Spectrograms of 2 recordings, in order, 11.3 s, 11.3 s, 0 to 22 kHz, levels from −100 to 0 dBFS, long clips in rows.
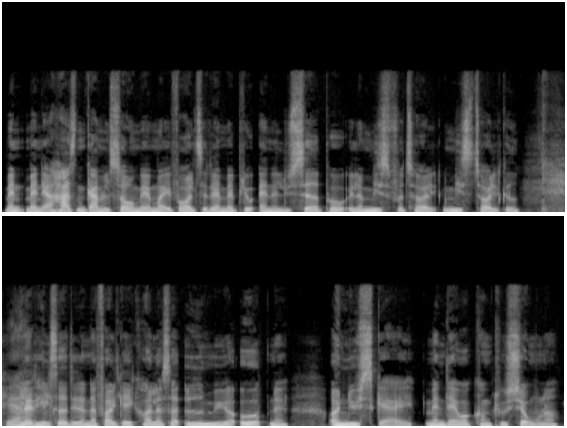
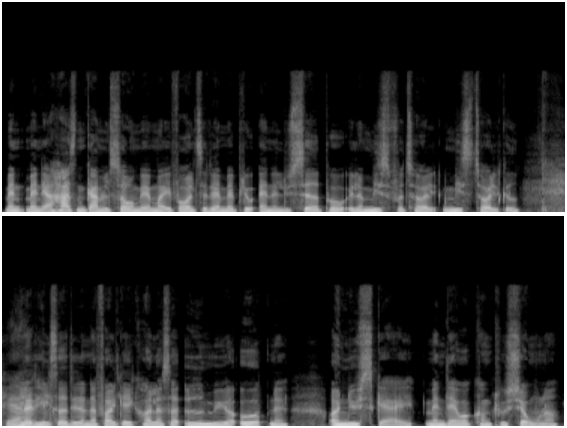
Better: first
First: none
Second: muffled; slightly; fading above 3.5 kHz

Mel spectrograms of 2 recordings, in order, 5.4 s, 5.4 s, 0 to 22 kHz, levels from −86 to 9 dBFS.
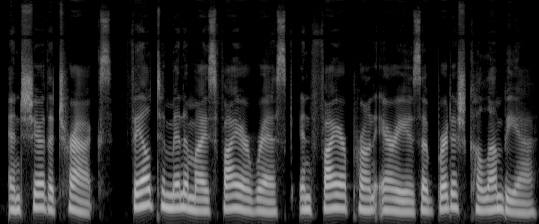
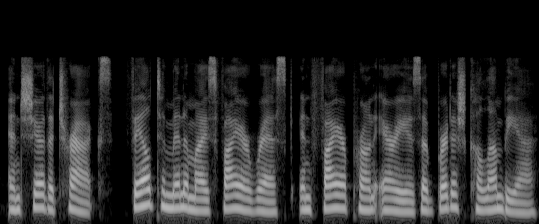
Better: first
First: none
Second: garbled, watery; slightly; nothing above 8.5 kHz

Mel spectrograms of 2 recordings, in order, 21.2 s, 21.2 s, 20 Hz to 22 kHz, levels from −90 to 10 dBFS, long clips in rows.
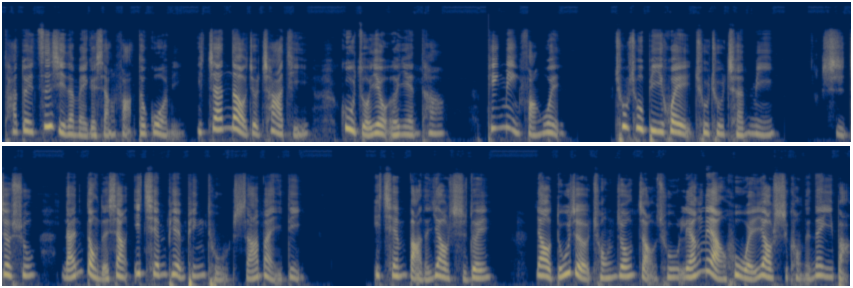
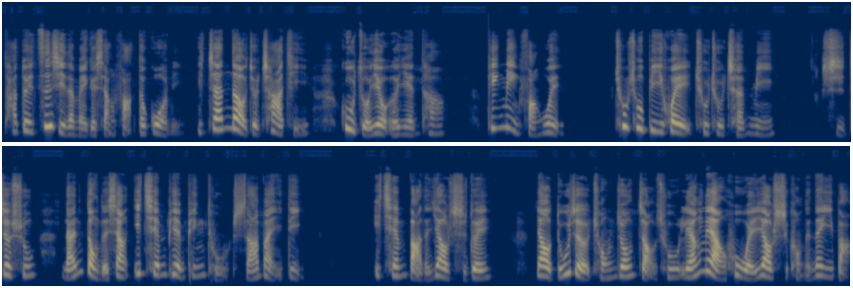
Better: first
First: none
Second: thin; very; fading below 350 Hz

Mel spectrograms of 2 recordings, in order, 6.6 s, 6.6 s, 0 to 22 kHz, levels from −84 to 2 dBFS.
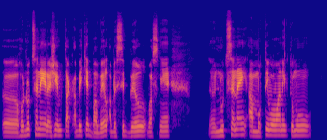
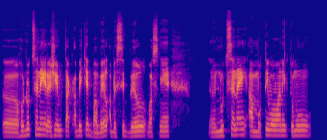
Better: neither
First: thin; somewhat; fading below 600 Hz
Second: thin; somewhat; fading below 600 Hz

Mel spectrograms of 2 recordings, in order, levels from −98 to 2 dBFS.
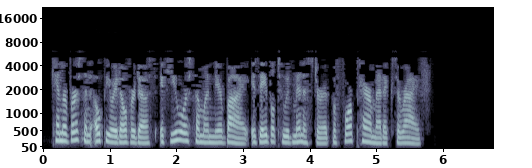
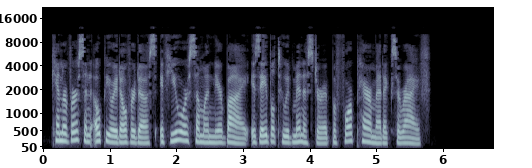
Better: second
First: garbled, watery; badly; nothing above 5 kHz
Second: garbled, watery; slightly; nothing above 8.5 kHz

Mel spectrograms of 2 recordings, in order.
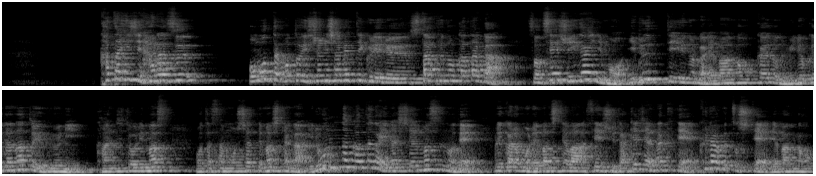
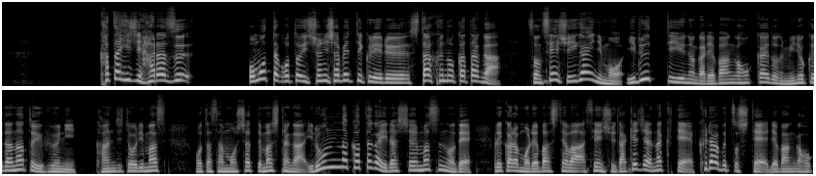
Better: second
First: off-mic speech; far // room echo; slight; dies away in 0.5 s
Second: none

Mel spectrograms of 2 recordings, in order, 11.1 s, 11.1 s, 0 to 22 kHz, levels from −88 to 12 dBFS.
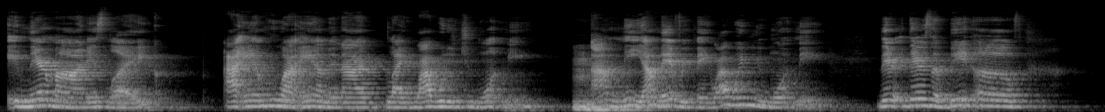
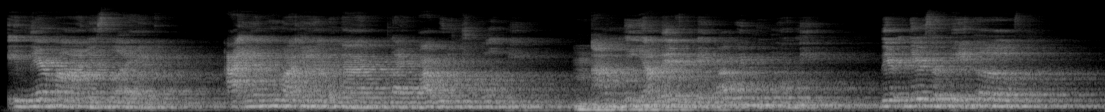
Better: first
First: room echo; slight; dies away in 0.6 s // off-mic speech; somewhat distant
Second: room echo; strong; dies away in 3 s // off-mic speech; far

